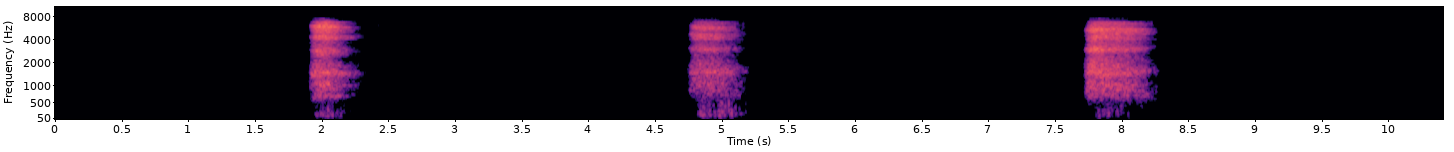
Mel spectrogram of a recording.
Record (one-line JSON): {"exhalation_length": "10.4 s", "exhalation_amplitude": 6769, "exhalation_signal_mean_std_ratio": 0.25, "survey_phase": "beta (2021-08-13 to 2022-03-07)", "age": "18-44", "gender": "Female", "wearing_mask": "No", "symptom_runny_or_blocked_nose": true, "symptom_diarrhoea": true, "symptom_headache": true, "smoker_status": "Never smoked", "respiratory_condition_asthma": false, "respiratory_condition_other": false, "recruitment_source": "Test and Trace", "submission_delay": "2 days", "covid_test_result": "Positive", "covid_test_method": "RT-qPCR", "covid_ct_value": 28.3, "covid_ct_gene": "N gene", "covid_ct_mean": 29.2, "covid_viral_load": "270 copies/ml", "covid_viral_load_category": "Minimal viral load (< 10K copies/ml)"}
